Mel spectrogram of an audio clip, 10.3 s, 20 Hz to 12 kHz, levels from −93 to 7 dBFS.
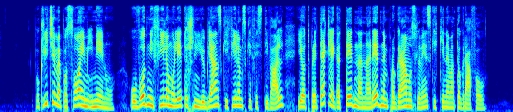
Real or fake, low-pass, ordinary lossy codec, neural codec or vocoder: real; 9.9 kHz; none; none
